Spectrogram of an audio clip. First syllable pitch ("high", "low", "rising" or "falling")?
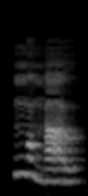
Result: falling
